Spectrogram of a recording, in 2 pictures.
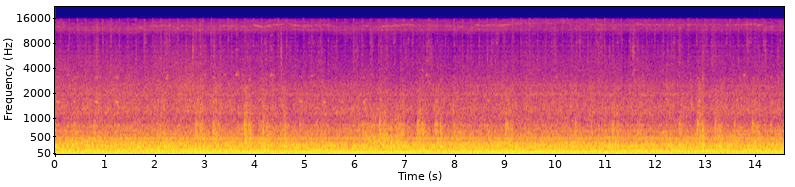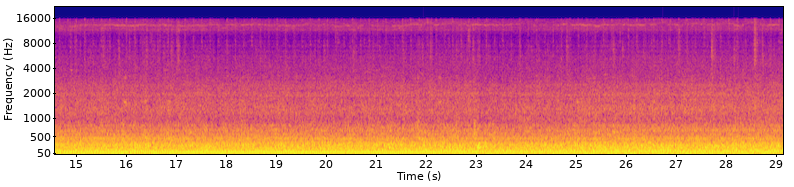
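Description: Diesel train running along the track, heard from the front of the train: a steady low engine drone with the rumble of the wheels on the rails, unchanging throughout.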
